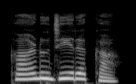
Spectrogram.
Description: ♪ kāḍu jīraka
